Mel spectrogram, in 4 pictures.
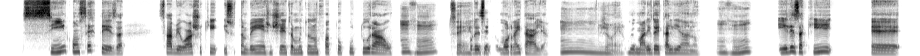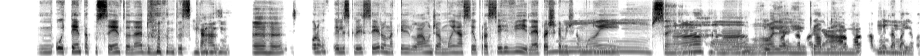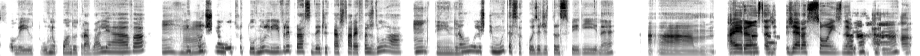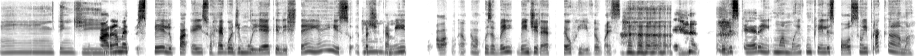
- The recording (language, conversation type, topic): Portuguese, podcast, Como lidar quando o apoio esperado não aparece?
- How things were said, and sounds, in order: chuckle; laugh; tapping; unintelligible speech; laugh; chuckle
